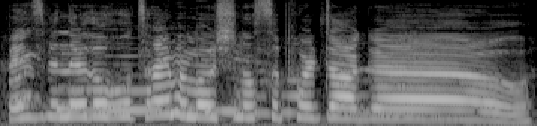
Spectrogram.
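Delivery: cooing. Real, not acted. Cooing over the dog.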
